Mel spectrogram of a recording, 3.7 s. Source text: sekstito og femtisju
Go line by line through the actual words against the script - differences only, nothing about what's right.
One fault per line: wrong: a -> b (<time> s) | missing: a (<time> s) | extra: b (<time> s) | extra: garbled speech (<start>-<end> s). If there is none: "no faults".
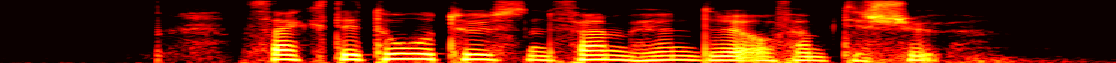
extra: tusen fem hundre (1.6 s)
